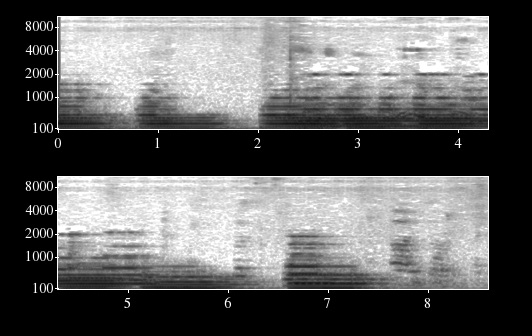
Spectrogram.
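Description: Electronic keyboard with an organ tone playing a few held chords, each sustained for about one to three seconds with short breaks between them. This sounds out the key for a hymn before the singing starts.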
